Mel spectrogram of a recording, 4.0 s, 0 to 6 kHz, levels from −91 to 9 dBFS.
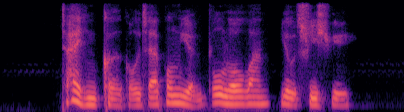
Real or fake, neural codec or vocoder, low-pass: fake; codec, 16 kHz in and 24 kHz out, 0.6 kbps, FocalCodec, streaming, 4096 codes; 5.4 kHz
